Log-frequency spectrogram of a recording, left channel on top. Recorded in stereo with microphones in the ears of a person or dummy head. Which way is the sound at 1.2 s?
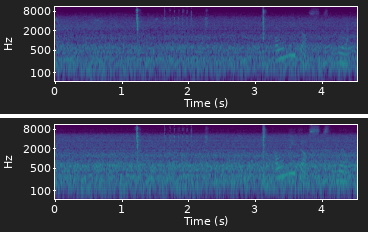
20° right (ahead or behind).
